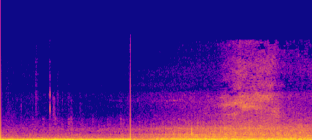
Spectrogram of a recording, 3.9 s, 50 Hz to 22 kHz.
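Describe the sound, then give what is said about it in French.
Steady street traffic at 7 pm with cars on all sides rumbling past, a heavy low engine roar that drops off partway through, leaving a continuous wash of road noise. No one speaks. “Bon, il y a du bruit, il y a des voitures de tous les côtés, c'est le bordel.”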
